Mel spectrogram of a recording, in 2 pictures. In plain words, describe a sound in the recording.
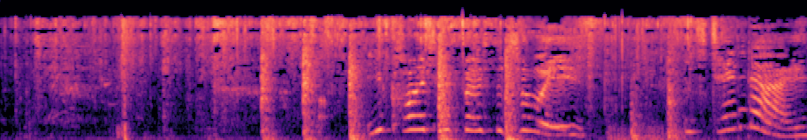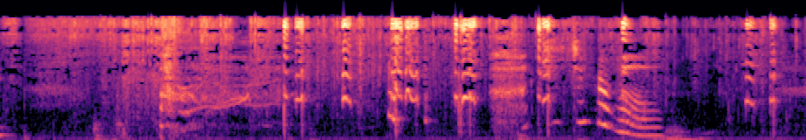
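A rubber toy squeaks again and again as a dog chews it.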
